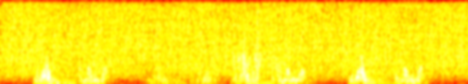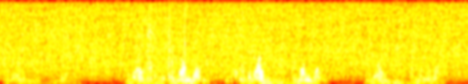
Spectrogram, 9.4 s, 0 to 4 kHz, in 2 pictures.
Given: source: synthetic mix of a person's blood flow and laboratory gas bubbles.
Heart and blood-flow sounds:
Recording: Doppler ultrasound of blood flow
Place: precordium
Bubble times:
2.30-2.64 s: bubbles
2.69-2.92 s: bubbles
6.12-6.58 s: bubbles
6.93-7.15 s: bubbles
From the record:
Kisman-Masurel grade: 221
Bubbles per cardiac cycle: several, 3 to 8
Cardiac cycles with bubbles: 10 to 50%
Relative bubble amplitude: barely perceptible (0.100 to 0.250)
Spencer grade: 2 (many but less than half of the cardiac periods contain bubble signals, singularly or in groups)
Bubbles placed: only in the low amplitude regions of the cardiac cycle

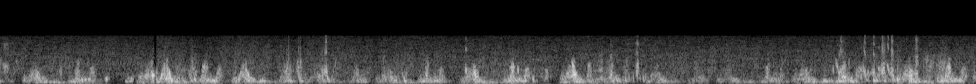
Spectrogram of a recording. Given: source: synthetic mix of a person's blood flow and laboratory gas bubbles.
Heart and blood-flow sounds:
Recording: Doppler ultrasound of blood flow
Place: precordium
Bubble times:
0.00-0.20 s: bubbles
0.58-0.62 s: bubbles
1.03-1.11 s: bubbles
1.25-1.34 s: bubbles
1.57-2.06 s: bubbles
2.82-3.06 s: bubbles
3.19-3.36 s: bubbles
3.54-3.61 s: bubbles
3.81-4.10 s: bubbles
4.63-4.70 s: bubbles
5.16-5.22 s: bubbles
5.31-5.53 s: bubbles
5.85-6.14 s: bubbles
6.22-6.46 s: bubbles
8.21-8.52 s: bubbles
8.58-9.03 s: bubbles
9.12-9.20 s: bubbles
9.23-9.53 s: bubbles
9.72-9.76 s: bubbles
From the record:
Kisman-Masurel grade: 232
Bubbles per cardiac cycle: several, 3 to 8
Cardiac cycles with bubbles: 50 to 99%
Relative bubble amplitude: moderate (0.250 to 0.450)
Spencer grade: 3 (all of the cardiac periods contain showers or single bubble signals, but not dominating or overriding the cardiac motion signals)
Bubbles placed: only in the low amplitude regions of the cardiac cycle

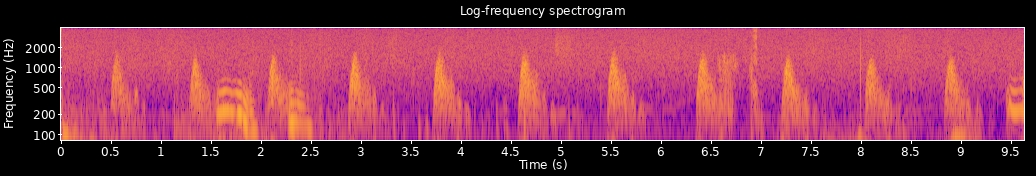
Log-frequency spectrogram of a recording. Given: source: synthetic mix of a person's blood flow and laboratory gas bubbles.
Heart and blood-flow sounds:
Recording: Doppler ultrasound of blood flow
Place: subclavian vein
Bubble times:
6.56-6.77 s: bubbles
6.88-7.00 s: bubbles
From the record:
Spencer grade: 1 (occasional bubble signal discernible with the cardiac motion signal, with majority of cardiac periods free of bubbles)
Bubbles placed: anywhere in the cardiac cycle

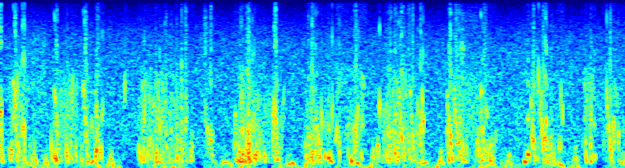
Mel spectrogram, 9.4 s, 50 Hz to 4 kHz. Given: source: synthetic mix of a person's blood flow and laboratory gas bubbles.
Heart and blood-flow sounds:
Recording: Doppler ultrasound of blood flow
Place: precordium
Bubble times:
0.00-0.57 s: bubbles
0.73-1.56 s: bubbles
1.84-1.92 s: bubbles
2.04-2.93 s: bubbles
3.03-3.24 s: bubbles
3.47-4.29 s: bubbles
4.54-5.50 s: bubbles
5.62-6.39 s: bubbles
6.67-7.46 s: bubbles
7.83-8.47 s: bubbles
8.72-8.95 s: bubbles
9.01-9.39 s: bubbles
From the record:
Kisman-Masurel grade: 444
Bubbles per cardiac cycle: continuous sound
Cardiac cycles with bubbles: 100%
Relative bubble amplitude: maximal (0.775 to 0.999)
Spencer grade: 4 (maximum detectable bubble signal sounding continuously throughout systole and diastole of every cardiac period, and overriding the amplitude of the normal cardiac signals)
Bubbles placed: only in the low amplitude regions of the cardiac cycle

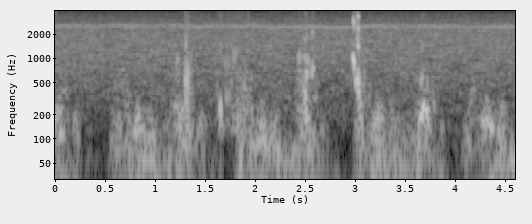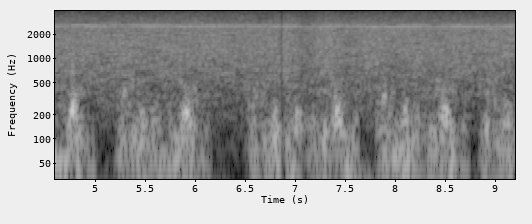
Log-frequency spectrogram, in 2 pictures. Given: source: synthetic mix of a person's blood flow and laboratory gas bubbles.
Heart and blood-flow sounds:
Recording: Doppler ultrasound of blood flow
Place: precordium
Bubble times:
1.28-1.38 s: bubbles
1.61-1.93 s: bubbles
2.42-2.60 s: bubbles
2.96-3.11 s: bubbles
From the record:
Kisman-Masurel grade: 123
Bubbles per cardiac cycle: 1 to 2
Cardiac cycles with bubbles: 10 to 50%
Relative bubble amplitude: loud (0.450 to 0.775)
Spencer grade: 2 (many but less than half of the cardiac periods contain bubble signals, singularly or in groups)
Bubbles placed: only in the low amplitude regions of the cardiac cycle

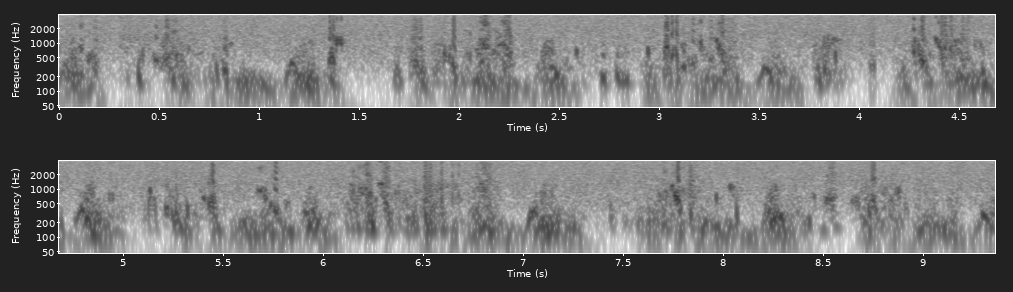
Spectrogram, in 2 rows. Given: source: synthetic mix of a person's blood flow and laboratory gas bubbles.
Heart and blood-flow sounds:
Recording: Doppler ultrasound of blood flow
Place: precordium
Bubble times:
0.00-0.21 s: bubbles
0.30-0.90 s: bubbles
1.33-1.45 s: bubbles
1.67-2.30 s: bubbles
2.55-2.63 s: bubbles
2.67-3.42 s: bubbles
3.75-3.97 s: bubbles
4.04-4.09 s: bubbles
4.24-4.73 s: bubbles
4.91-4.96 s: bubbles
5.08-5.52 s: bubbles
5.65-5.85 s: bubbles
6.08-6.89 s: bubbles
7.39-8.12 s: bubbles
8.37-9.21 s: bubbles
From the record:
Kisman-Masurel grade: 342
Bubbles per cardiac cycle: rolling drumbeat, 9 or more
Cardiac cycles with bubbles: 100%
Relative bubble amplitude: moderate (0.250 to 0.450)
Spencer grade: 3 (all of the cardiac periods contain showers or single bubble signals, but not dominating or overriding the cardiac motion signals)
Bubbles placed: only in the low amplitude regions of the cardiac cycle

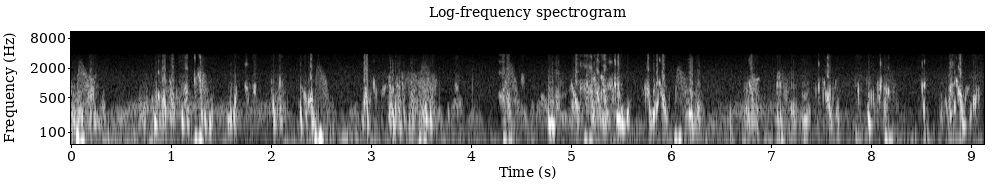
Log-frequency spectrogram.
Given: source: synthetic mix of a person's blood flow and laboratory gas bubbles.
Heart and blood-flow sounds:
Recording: Doppler ultrasound of blood flow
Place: subclavian vein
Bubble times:
0.00-0.35 s: bubbles
0.67-1.45 s: bubbles
1.54-1.69 s: bubbles
1.73-1.88 s: bubbles
1.98-2.18 s: bubbles
2.27-2.47 s: bubbles
2.87-3.66 s: bubbles
3.83-3.88 s: bubbles
4.26-4.42 s: bubbles
4.49-4.54 s: bubbles
4.74-5.61 s: bubbles
5.70-5.99 s: bubbles
6.12-6.34 s: bubbles
6.71-6.88 s: bubbles
7.03-7.69 s: bubbles
7.83-8.21 s: bubbles
8.47-8.57 s: bubbles
8.67-9.11 s: bubbles
From the record:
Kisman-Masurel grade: 342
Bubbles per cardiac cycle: rolling drumbeat, 9 or more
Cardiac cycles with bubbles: 100%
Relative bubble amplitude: moderate (0.250 to 0.450)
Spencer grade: 3 (all of the cardiac periods contain showers or single bubble signals, but not dominating or overriding the cardiac motion signals)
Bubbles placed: anywhere in the cardiac cycle

